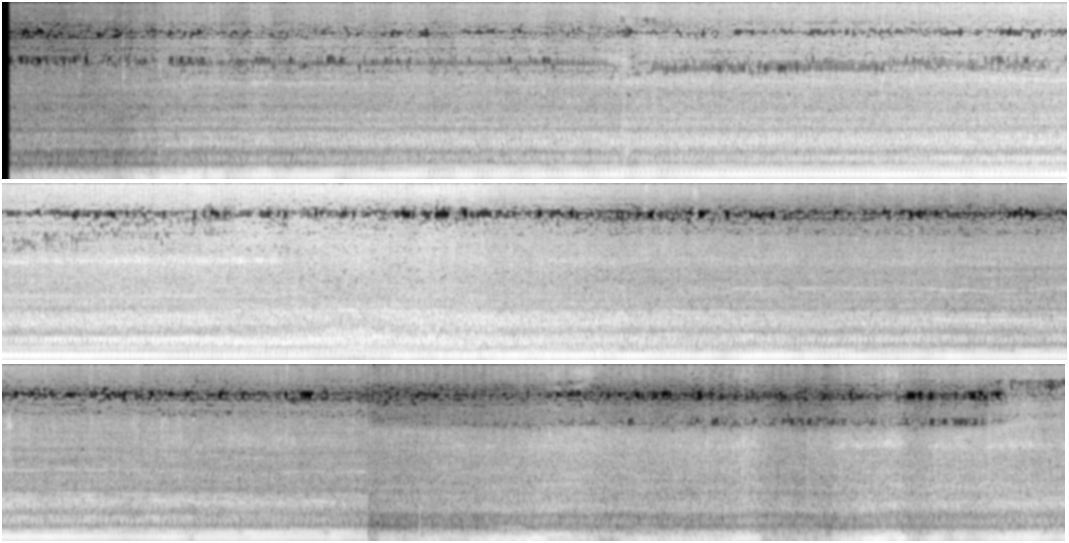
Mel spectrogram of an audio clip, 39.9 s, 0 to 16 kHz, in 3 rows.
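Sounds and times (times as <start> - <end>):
tractor engine drone: 0.1 - 39.9
broad rumbling noise: 2.6 - 31.9.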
